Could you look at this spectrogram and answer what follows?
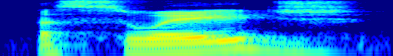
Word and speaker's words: assuage: how do you say that a-s-s-u-a-g-e a sewage a swage yeah that should assuage your fears all right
